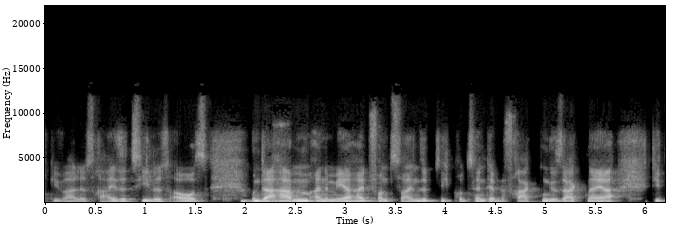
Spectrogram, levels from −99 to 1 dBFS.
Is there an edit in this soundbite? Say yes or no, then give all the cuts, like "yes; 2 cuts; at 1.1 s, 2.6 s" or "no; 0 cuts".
no; 0 cuts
